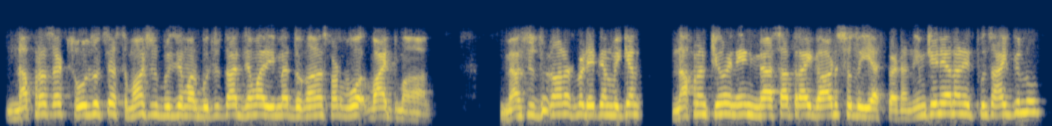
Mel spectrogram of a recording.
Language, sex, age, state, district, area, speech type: Kashmiri, male, 30-45, Jammu and Kashmir, Bandipora, rural, conversation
